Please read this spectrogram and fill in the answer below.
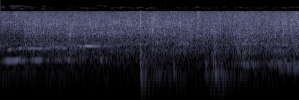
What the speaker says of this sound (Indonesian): Kalau misalnya sudah panas, kita mau goreng terlebih dahulu cuminya.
